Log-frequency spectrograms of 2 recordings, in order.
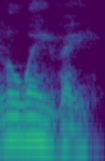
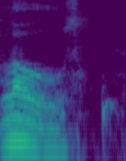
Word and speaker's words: Loewe: And from Celine, ended up at Loewe, which I used to pronounce Lowe's, Loewe's.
